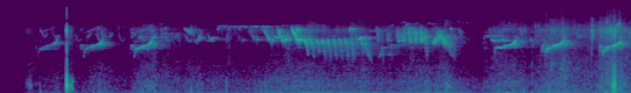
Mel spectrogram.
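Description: Wild birds singing: short hooked chirps repeated about twice a second, with a rapid trill from about three to six seconds in. A single sharp click about a second in.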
